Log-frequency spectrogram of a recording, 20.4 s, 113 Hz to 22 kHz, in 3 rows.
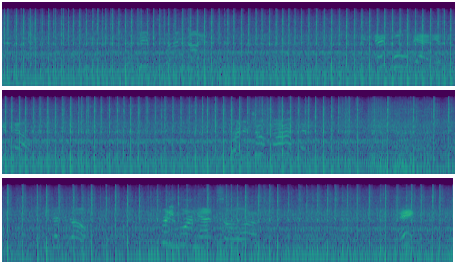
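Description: A 1976 AMF Harley Davidson Aermacchi SS 250 motorcycle engine runs with a loud, rapid single-cylinder popping idle, steady and close throughout.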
